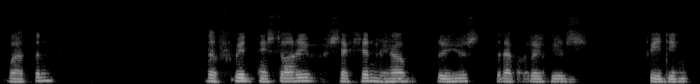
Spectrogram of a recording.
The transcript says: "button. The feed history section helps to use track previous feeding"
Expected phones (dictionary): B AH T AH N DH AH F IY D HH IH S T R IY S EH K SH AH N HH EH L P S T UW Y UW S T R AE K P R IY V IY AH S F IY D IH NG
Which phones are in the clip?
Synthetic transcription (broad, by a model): B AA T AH N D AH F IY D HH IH S T R IY S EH K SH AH N HH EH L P T UW Y UW S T R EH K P R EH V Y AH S F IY D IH NG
